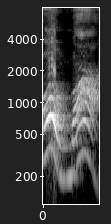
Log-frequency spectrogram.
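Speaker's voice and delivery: very loud, amazed, wonder-struck cry. Leading the audience to look up at the sky and exclaim, amazed 'oh my!' exclamation. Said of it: "Let's look up and say".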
